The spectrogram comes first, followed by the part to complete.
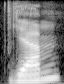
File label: "ghiam9", Taiwanese syllable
